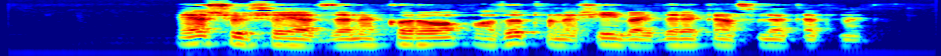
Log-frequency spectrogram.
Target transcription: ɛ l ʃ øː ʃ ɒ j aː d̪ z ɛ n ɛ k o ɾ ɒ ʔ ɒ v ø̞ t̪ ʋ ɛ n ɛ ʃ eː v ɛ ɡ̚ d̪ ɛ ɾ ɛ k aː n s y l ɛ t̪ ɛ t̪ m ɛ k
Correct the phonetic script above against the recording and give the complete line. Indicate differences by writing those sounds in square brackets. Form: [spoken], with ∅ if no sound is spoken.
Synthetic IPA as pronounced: ɛ l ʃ øː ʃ ɒ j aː d̪ z ɛ n ɛ k [ɒ] ɾ ɒ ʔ ɒ [z] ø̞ t̪ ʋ ɛ n ɛ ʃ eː v ɛ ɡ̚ d̪ ɛ ɾ ɛ k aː n s y l ɛ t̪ ɛ t̪ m ɛ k

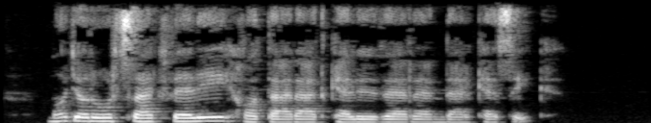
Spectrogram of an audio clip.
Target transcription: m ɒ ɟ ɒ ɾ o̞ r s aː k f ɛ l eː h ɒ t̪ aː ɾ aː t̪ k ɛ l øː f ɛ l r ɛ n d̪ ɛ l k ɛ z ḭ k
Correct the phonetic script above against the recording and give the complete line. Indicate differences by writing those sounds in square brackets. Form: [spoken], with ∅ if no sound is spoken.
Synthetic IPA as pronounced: m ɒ ɟ ɒ ɾ o̞ r s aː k f ɛ l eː h ɒ t̪ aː ɾ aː t̪ k ɛ l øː [v] ɛ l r ɛ n d̪ ɛ l k ɛ z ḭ k

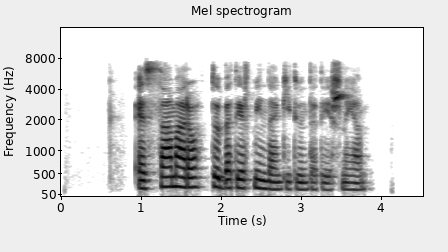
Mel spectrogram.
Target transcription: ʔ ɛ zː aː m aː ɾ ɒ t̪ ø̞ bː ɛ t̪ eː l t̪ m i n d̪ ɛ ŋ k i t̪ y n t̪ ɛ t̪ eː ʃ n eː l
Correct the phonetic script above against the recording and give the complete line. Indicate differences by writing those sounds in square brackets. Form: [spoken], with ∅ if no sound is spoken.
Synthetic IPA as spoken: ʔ ɛ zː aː m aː ɾ ɒ t̪ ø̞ bː ɛ t̪ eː [r] t̪ m i n d̪ ɛ ŋ k i t̪ y n t̪ ɛ t̪ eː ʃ n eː l

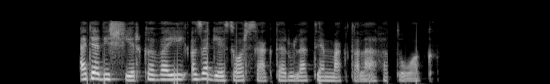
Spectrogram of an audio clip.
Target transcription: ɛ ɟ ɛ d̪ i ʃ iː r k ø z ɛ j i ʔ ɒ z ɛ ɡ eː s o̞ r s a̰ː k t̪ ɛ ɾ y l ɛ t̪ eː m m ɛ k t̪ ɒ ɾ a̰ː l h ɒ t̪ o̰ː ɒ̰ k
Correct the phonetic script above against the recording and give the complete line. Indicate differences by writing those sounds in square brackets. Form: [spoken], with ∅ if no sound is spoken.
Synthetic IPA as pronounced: ɛ ɟ ɛ d̪ i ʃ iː r k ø [v] ɛ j i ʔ ɒ z ɛ ɡ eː s o̞ r s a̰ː k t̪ ɛ ɾ y l ɛ t̪ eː m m ɛ k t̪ ɒ [l] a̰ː l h ɒ t̪ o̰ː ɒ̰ k

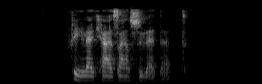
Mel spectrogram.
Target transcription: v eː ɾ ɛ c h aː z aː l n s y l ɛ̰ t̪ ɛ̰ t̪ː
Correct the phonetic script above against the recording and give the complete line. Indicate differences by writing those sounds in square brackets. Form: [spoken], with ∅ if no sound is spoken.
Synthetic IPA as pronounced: [f] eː [l] ɛ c h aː z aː [∅] n s y l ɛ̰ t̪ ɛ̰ t̪ː

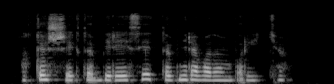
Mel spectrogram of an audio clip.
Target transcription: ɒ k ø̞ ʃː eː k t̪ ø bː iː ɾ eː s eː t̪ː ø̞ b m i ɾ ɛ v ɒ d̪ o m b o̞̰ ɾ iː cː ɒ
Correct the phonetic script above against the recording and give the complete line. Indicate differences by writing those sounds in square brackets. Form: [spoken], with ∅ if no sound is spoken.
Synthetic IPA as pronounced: ɒ k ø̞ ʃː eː k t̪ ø bː [i] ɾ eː s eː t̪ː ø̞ b [ɲ] i ɾ ɛ v ɒ d̪ o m b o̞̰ ɾ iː cː ɒ

